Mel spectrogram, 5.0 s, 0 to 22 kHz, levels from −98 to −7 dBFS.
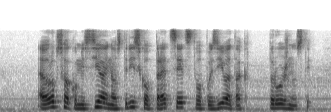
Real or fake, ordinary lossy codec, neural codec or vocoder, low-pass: real; none; none; 7.2 kHz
